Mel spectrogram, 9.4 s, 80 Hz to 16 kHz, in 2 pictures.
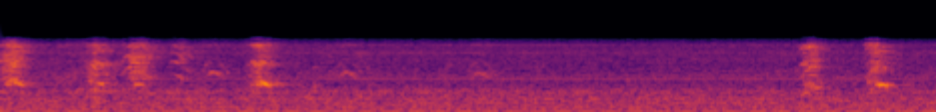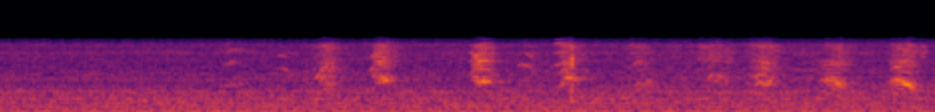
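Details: Ten-week-old Belgian Malinois Shepherd puppies in Williston, Florida, recorded 28 April 2015; short sharp yips and small barks burst out irregularly, sometimes in quick pairs, over a steady low electrical hum.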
